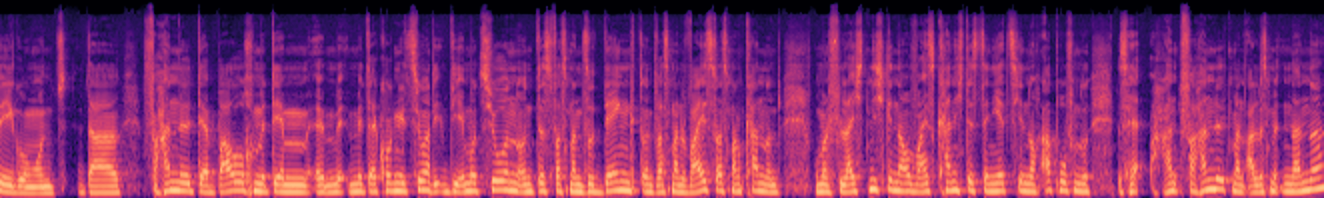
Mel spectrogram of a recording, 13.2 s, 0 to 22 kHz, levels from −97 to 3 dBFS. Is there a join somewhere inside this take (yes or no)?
yes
